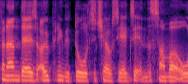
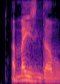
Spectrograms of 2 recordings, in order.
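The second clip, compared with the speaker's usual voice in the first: plain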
